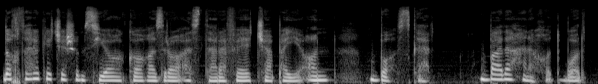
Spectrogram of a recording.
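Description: Breathy, gravelly woman reading a story. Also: on the low side, dark tone, dry recording. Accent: Afghan Dari. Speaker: story reader. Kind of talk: radio story narration.

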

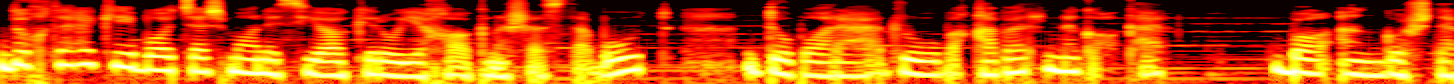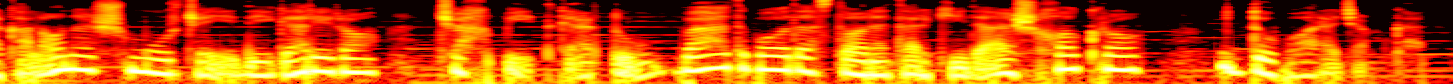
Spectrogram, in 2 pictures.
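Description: Woman, Afghan Dari accent, radio story reading, dark mellow, gravelly breathy. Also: medium pitch, faint music behind. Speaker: story reader.

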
